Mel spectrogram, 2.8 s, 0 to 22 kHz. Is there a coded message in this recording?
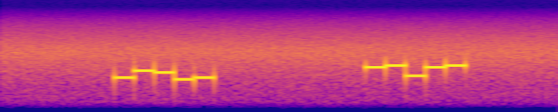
Yes: five-tone selective call (CCIR) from 0.6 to 2.3 s, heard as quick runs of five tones, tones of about 100 ms. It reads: 37623 90490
